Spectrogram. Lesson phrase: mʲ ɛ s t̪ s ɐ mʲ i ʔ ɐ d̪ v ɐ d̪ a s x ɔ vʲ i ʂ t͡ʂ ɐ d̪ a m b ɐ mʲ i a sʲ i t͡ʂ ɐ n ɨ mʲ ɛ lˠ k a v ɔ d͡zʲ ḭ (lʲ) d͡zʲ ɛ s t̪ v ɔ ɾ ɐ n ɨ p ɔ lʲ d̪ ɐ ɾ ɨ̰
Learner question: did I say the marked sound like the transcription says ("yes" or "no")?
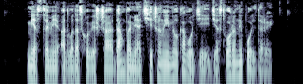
no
